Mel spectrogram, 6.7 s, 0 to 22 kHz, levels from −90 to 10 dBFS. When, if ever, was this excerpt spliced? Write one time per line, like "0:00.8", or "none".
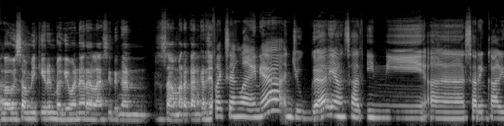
0:02.8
